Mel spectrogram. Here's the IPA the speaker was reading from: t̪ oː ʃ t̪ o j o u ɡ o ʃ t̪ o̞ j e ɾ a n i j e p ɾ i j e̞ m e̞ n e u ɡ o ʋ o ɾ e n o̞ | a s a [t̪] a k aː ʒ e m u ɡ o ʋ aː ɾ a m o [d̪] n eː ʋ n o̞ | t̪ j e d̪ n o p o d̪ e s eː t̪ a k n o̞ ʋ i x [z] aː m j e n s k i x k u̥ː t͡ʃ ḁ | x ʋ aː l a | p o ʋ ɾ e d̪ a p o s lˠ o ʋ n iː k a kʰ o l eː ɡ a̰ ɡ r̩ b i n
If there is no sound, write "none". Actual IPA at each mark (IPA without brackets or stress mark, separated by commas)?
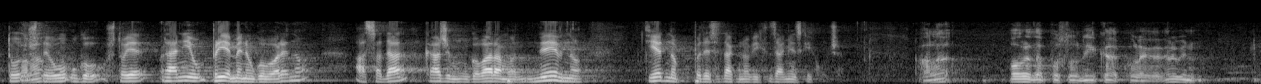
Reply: d̪, d̪, z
